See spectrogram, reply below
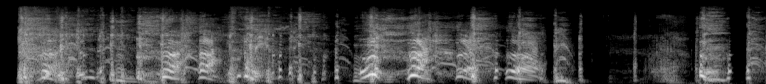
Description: Groups of patients coughing sound effects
